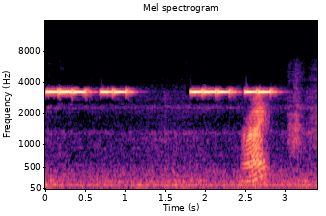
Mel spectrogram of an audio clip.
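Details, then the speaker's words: Ventilator apnea alarm: repeated high-pitched beeps on a BiPAP Vision non-invasive ventilator during simulated apnea in an NIPPV setup demo, backup rate delivering breaths before alarm reset; brief voice at end. "Now that my patient's finished breathing, or is breathing, I'm going to reset my alarm here."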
